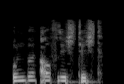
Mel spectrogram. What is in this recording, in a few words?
"unbeaufsichtigt", German; adjectives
